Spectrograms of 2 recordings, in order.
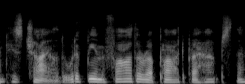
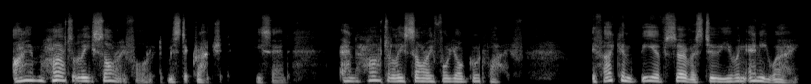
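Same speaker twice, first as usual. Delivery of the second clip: higher-voiced, kindly condolence; sympathetic gentleman; 6 semitones higher than usual. A narrator's reading. Nephew consoling a bereaved father, heartily sorry. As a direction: offer heartfelt sympathy in a raised voice.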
